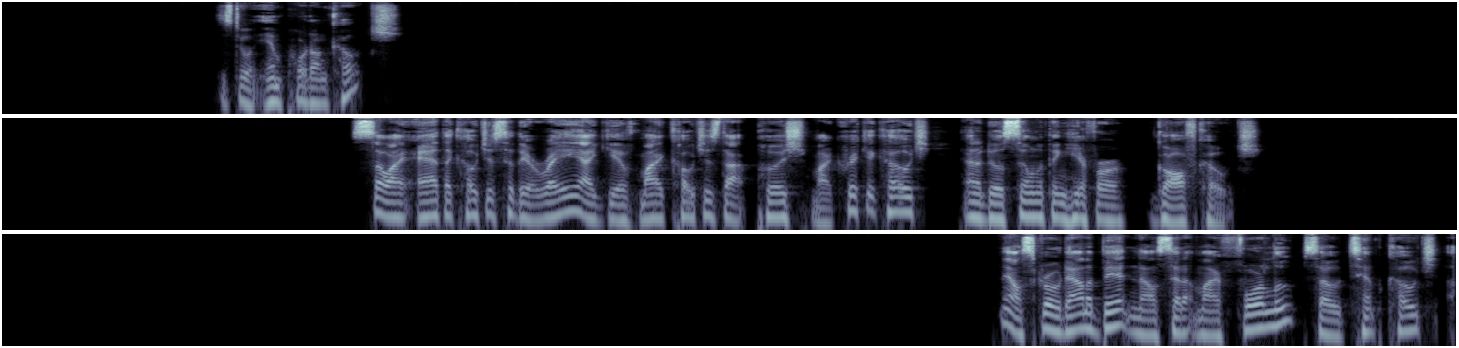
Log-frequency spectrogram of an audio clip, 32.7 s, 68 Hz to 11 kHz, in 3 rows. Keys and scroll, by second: 3.6 super+s, 27.0 super+s.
